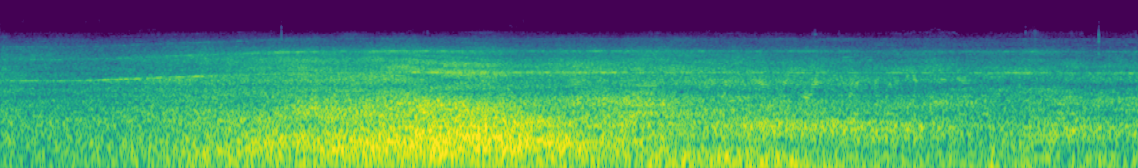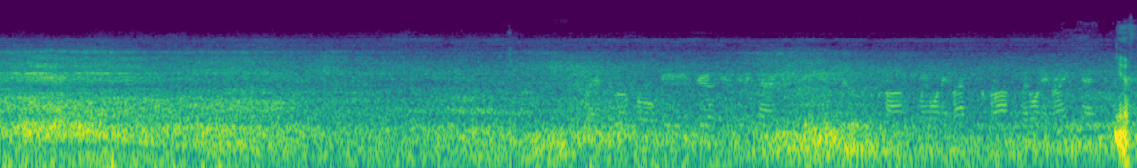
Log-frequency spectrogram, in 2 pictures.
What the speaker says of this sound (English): If memory serves, this plane is headed to Louisville.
